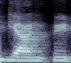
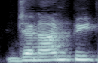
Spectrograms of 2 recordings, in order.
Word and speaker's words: ज्ञानपीठ: Pronunciation इसकी ज्ञानपीठ होती है, जनानपीठ नहीं है, जनाना अवार्ड नहीं है ये।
